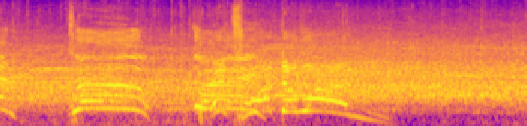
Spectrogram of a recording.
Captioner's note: crowd cheering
